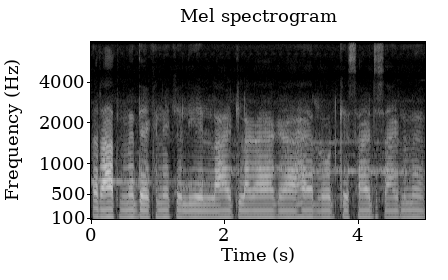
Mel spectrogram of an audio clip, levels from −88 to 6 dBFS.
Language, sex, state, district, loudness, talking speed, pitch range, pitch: Hindi, male, Bihar, Araria, -24 LUFS, 165 wpm, 110-115 Hz, 115 Hz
